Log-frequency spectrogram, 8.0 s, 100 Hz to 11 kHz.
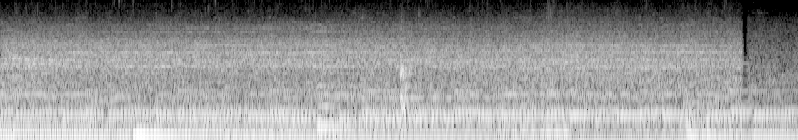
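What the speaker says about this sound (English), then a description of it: "we have reached rolling boil status, so we have 1 minute to go" Red clover flower jelly at a rolling boil in a pot, giving a steady low bubbling roar with faint sizzle, continuous and fairly close for the whole stretch, with no talking.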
